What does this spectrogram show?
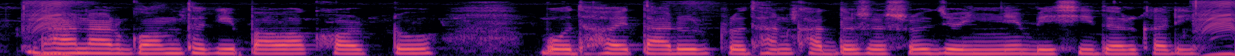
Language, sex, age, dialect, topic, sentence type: Bengali, female, 18-24, Rajbangshi, agriculture, statement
